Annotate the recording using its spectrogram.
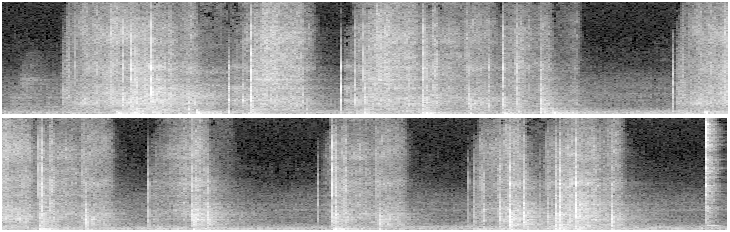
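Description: Metal drawers slide open and shut with scraping rattles.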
